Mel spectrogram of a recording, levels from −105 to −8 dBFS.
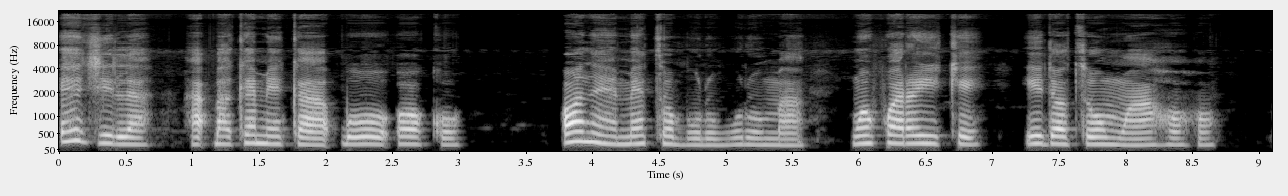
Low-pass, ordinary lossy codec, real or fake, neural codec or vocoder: none; none; real; none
